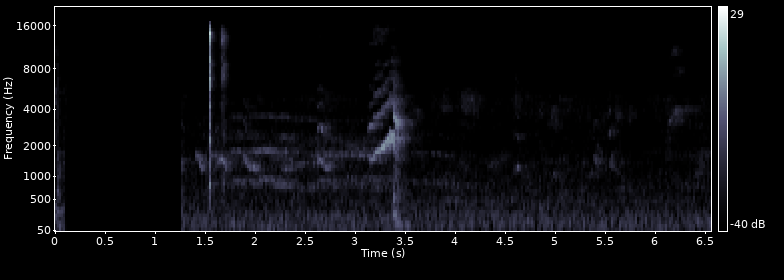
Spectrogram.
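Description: About a second of silence, then outdoor ambience with small birds chirping, two sharp clicks, and a louder rising call about three seconds in.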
